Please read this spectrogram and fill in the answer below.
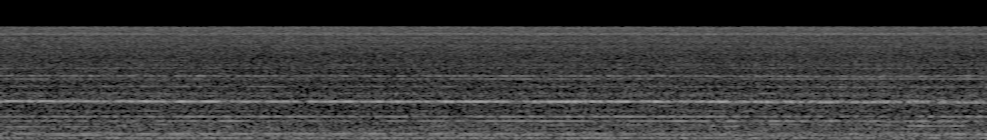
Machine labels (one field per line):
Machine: fan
